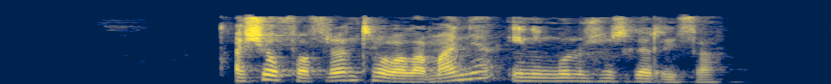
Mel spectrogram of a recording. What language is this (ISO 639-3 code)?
cat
